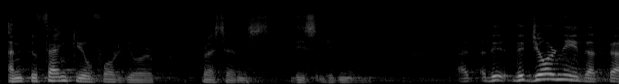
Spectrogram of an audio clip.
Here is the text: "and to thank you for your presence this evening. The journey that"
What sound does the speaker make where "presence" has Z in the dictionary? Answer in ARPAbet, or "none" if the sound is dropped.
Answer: S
